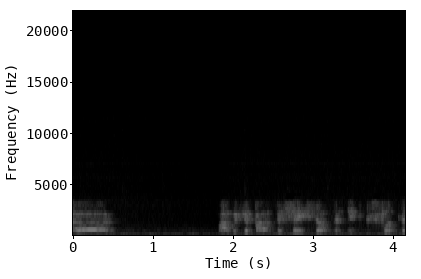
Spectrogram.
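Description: Men talking over a telephone line, the sound thin and cut off at the top: one short drawn-out word at the start, a pause, then continuous talk from about two seconds in.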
